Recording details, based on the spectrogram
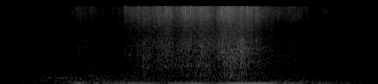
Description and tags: foley for my final assignment, a bush moving
foliage, bush, leaf, foley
